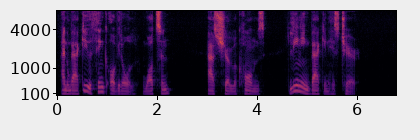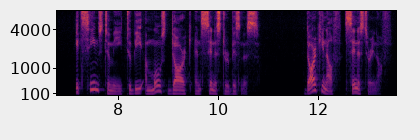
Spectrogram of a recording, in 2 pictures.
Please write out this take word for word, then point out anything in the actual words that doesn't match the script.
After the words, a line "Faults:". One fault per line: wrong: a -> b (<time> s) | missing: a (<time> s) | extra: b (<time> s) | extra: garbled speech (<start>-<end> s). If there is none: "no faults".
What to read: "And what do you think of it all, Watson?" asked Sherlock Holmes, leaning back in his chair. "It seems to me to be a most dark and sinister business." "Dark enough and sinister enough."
"And back do you think of it all, Watson?" asked Sherlock Holmes, leaning back in his chair. "It seems to me to be a most dark and sinister business." "Dark enough sinister enough."
Faults:
wrong: what -> back (0.2 s)
missing: and (12.5 s)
